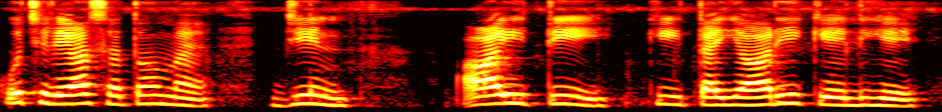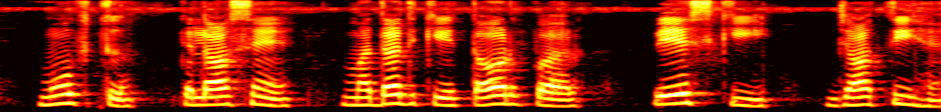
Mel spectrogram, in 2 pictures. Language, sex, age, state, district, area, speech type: Urdu, female, 45-60, Bihar, Khagaria, rural, read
